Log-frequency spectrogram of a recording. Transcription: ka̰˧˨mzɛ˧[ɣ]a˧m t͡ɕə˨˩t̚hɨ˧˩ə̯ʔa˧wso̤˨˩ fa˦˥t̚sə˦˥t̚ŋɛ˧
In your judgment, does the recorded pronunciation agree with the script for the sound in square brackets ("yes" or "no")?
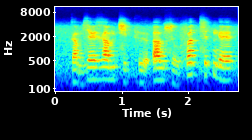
yes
